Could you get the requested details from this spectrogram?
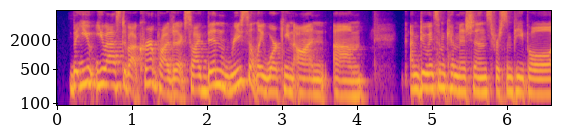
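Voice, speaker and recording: With a Southern US accent, a woman speaks at a fairly low pitch and a moderate pace, her intonation lively and her loudness very even. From US South, North Carolina. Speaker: painter and art teacher. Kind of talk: interview. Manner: halting, many fillers.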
